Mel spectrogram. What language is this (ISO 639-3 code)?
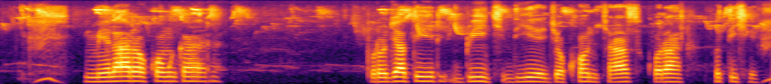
ben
